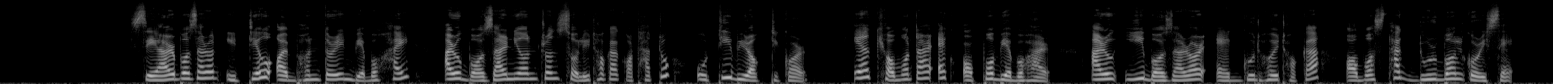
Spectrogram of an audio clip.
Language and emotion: Assamese, disgusted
